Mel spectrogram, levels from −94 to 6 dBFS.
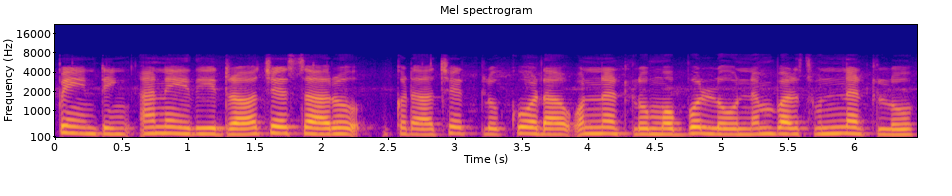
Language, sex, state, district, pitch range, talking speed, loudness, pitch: Telugu, female, Andhra Pradesh, Annamaya, 190-215 Hz, 100 wpm, -17 LUFS, 205 Hz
